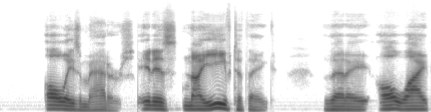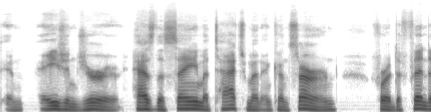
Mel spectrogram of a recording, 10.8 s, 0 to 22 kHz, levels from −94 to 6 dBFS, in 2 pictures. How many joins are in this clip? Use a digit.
2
